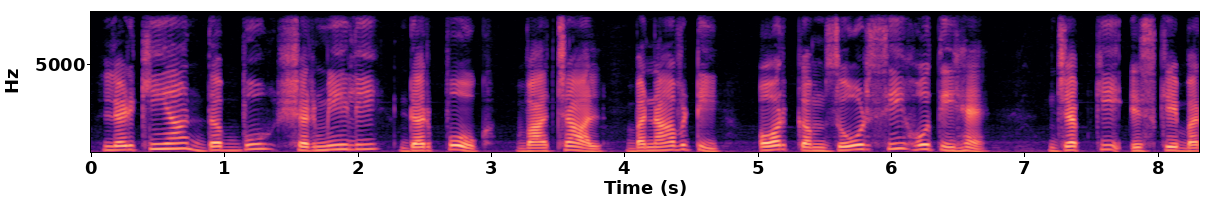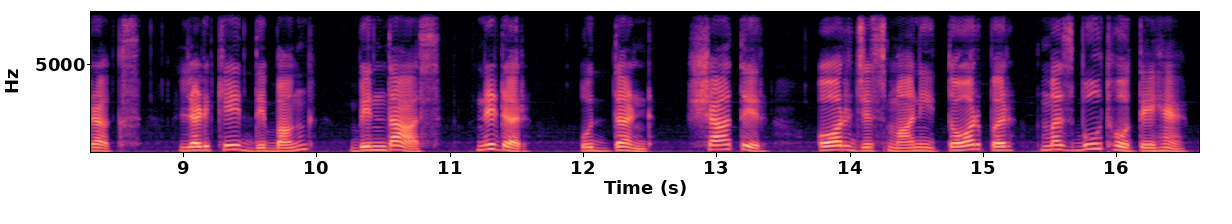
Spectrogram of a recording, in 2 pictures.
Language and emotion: Hindi, neutral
